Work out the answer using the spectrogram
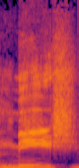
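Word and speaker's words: Miche: Mish or Meesh? It's M-I-C-H-E. – Yeah, Meesh.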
